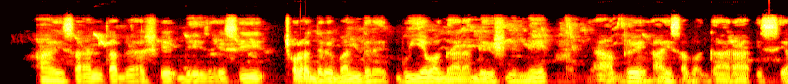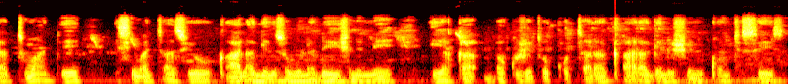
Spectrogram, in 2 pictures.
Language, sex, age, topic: Gamo, male, 25-35, government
